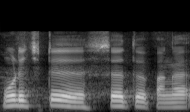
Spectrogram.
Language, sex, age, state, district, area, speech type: Tamil, male, 30-45, Tamil Nadu, Tiruvannamalai, rural, spontaneous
